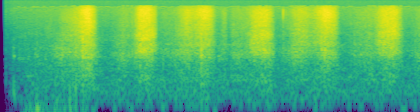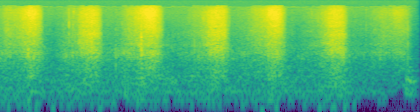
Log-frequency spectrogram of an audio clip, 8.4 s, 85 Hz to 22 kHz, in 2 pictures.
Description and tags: Laundry basket against clothes
Dropping a laundry basket onto carpet. Recorded with an H4N recorder in my home.
basket, laundry, drop, clothes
